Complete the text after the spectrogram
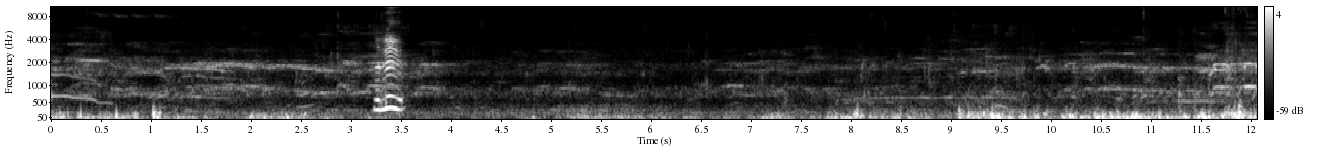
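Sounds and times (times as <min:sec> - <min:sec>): rooster crowing: 0:00.0 - 0:04.1, 0:10.0 - 0:12.0.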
